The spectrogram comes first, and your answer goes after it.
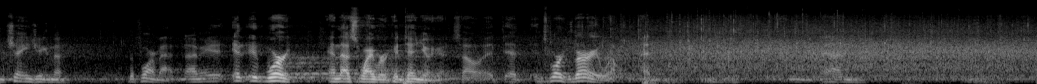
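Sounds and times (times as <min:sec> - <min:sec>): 
speech: 0:00.0 - 0:06.8, 0:08.2 - 0:08.8
audience applause: 0:05.9 - 0:10.3.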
